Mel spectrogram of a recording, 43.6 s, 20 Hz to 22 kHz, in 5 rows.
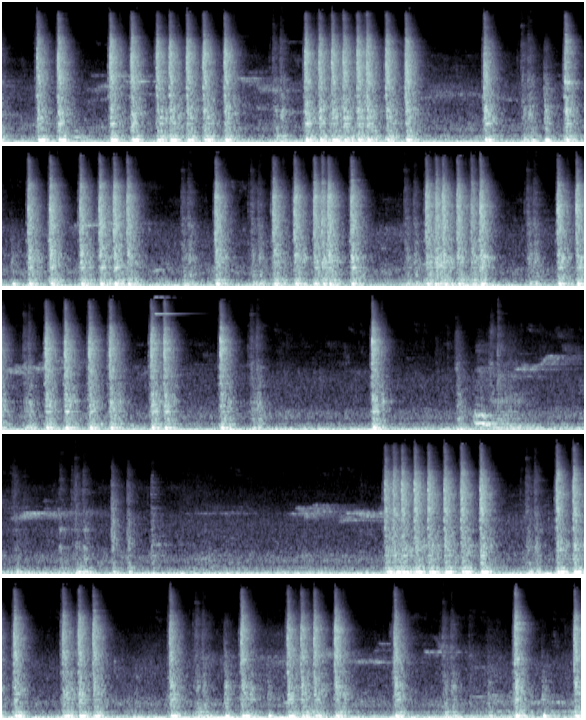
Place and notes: rewriting 18 textual fragments, written at Karl Liebknecht Straße 11, Berlin, part of ”Sitting by the window, on a white chair. Karl Liebknecht Straße 11, Berlin”
window, wind, typewriter, leaves and tree branches, yard ambiance
Vzhodna Slovenija, Slovenija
